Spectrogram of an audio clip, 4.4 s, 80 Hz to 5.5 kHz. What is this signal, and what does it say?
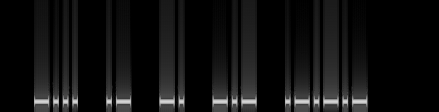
Morse code, heard as a keyed tone, about 25 wpm, spaced as for 18 wpm, 600 Hz. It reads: BANK.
